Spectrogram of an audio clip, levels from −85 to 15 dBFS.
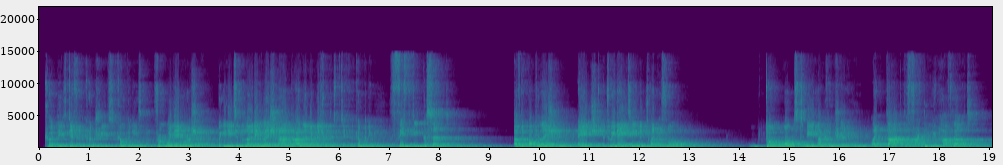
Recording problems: off-mic speech; far
room echo; noticeable; dies away in 2.1 s
distortion; slight; 10 dB below the speech

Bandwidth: 14.5 kHz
